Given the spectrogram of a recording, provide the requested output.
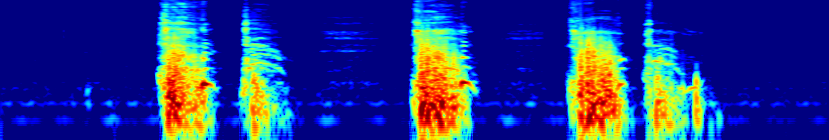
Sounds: Cough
